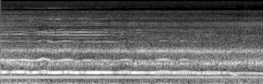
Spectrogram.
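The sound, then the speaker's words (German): Several wolves howl together at night, with an autumn wind blowing, in long, steady, overlapping tones that hold without a break. The chorus sounds distant and fairly quiet against a faint background hush. “In der Ferne heulen Wölfe.”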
